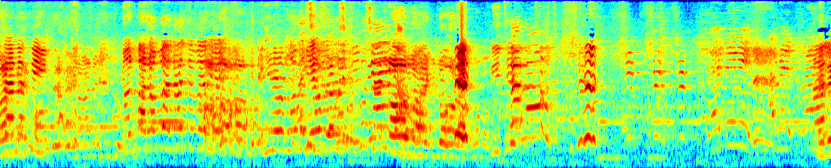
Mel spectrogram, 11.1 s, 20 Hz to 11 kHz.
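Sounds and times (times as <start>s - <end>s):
adults and children talking excitedly: 0.0s - 11.0s.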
